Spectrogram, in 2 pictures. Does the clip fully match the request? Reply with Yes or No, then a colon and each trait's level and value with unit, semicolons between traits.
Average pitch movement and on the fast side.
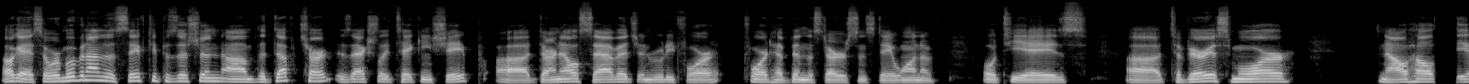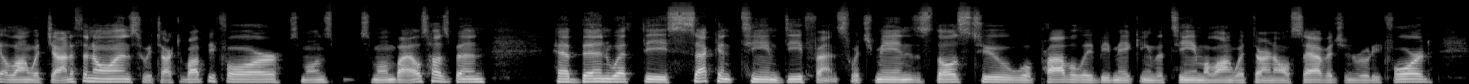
No: average, 3.4 semitones; average, 150 wpm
